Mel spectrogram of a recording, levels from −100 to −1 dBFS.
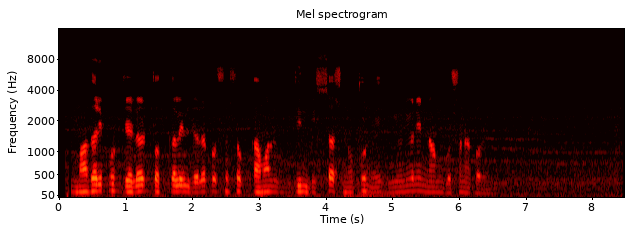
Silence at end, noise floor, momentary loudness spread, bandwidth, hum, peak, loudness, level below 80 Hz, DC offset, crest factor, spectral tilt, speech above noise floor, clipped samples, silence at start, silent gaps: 2.05 s; -83 dBFS; 14 LU; 6.8 kHz; none; -38 dBFS; -57 LUFS; -84 dBFS; under 0.1%; 20 dB; -6 dB/octave; 26 dB; under 0.1%; 0.15 s; none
